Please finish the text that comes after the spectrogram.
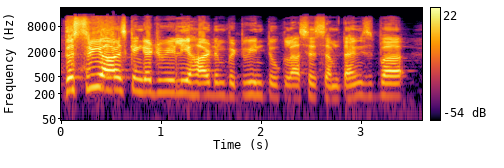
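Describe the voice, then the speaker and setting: Young male student panelist, high-pitched and crisp, giving a casual testimonial. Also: moderate pace, pushed and bright. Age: young adult. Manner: chuckles while talking.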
